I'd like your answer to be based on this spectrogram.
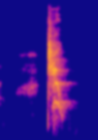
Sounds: Sneeze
